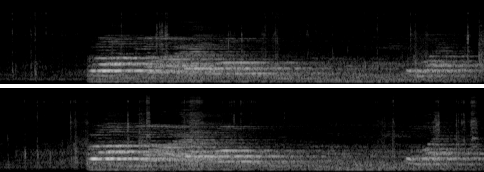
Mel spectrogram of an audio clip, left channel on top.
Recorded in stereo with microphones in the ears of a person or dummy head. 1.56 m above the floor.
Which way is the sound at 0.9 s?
60° right (ahead or behind).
